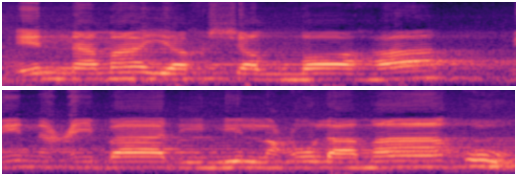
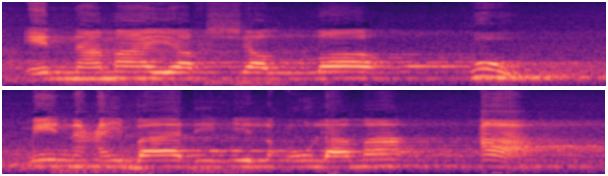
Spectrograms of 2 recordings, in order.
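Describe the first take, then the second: First: Allah ends in a, ulama ends in u. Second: Allah ends in u, ulama ends in a. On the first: Only the scholars fear God. The speaker calls it right. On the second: God fears the scholars. The speaker calls it wrong.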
